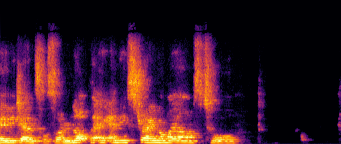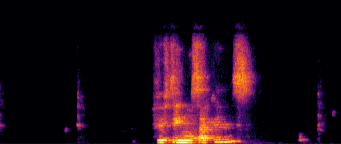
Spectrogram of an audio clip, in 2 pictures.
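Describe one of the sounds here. A woman speaks calmly, giving instructions close to a microphone.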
